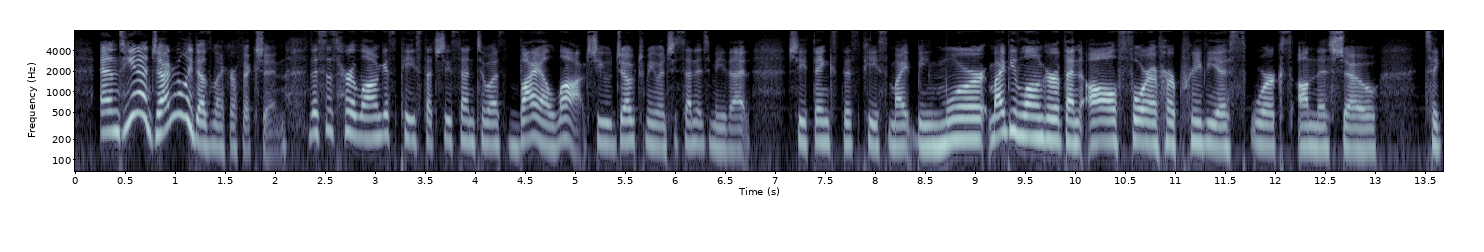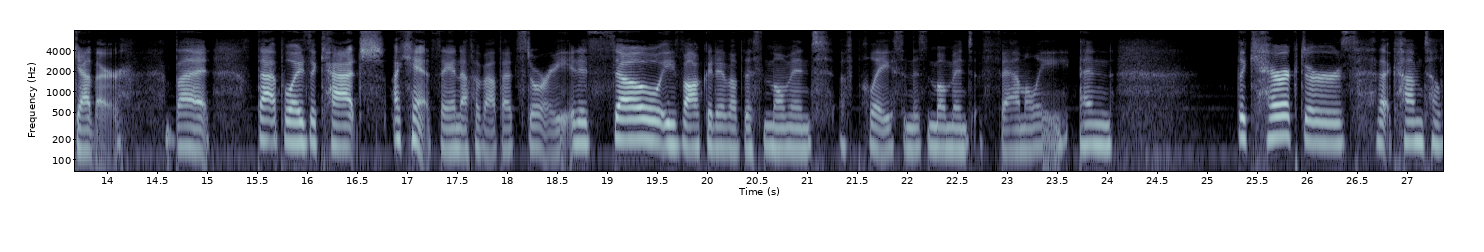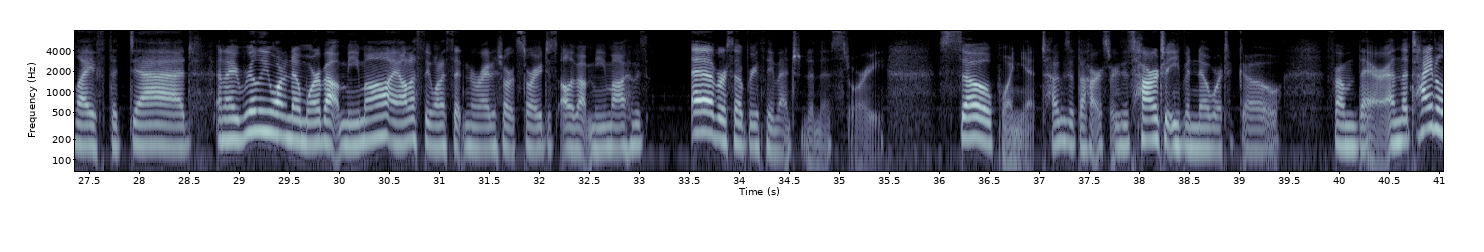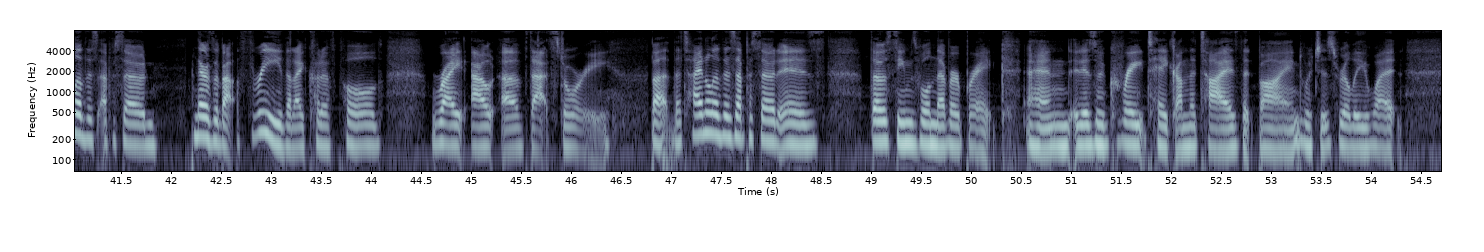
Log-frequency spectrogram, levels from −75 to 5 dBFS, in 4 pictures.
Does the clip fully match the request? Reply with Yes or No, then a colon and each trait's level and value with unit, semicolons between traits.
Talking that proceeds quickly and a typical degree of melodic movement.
No: average, 195 wpm; average, 3.6 semitones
